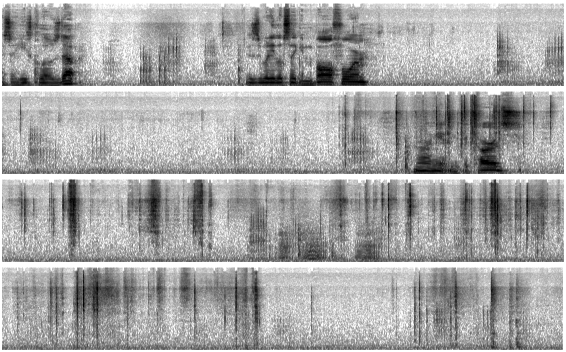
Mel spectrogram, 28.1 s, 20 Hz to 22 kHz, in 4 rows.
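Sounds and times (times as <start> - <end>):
packaging crinkling and rustling: 11.2 - 24.4, 26.2 - 27.6.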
